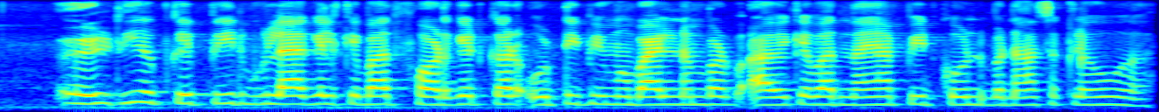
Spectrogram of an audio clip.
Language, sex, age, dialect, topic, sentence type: Magahi, female, 18-24, Western, banking, question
